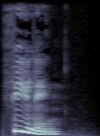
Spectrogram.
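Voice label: "feeling", British English, dictionary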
